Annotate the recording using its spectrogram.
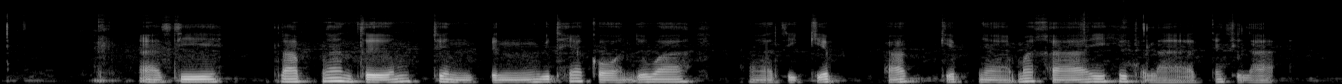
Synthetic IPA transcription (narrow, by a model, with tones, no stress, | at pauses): ʔaː˨˩t̪̚si˧ | la˧˥p̚ŋaː˧˥˨nsɤː˨˦mse˧˩npe˨nwi˦˥t̪ʰːa˧jaː˧˨kɔː˨˩ndu˧˦waː˧ | ʔaː˨˩t̪̚si˧˦ke˧˦p | pʰːa˧˦˥kːe˧˦˥p̚ɲaː˧˩maː˧˥˨kʰaː˨˦jhuː˧˩t̪a˧˨la̰ː˨˩t̪̚ɲa˧˨ŋsi˧˦la˧˥ʔ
